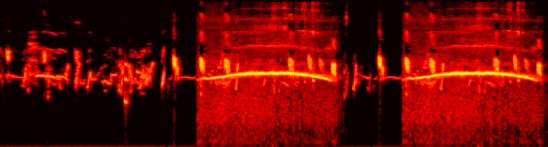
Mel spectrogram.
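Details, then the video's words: Crested partridge, also called roul-roul, calling: drawn-out steady whistles held about two seconds each, repeated with short breaks, mixed with quick chirpy notes and a soft hiss underneath. "Crested partridge Calling Sound"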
